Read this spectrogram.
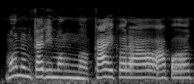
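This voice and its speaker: A woman's voice: very high voice, steady tone, moderate pace, bright, forceful tone. A woman voicing a chatty, aggrieved village housewife in a cartoon, speaking with a Varhadi Marathi accent from Vidarbha in a plaintive, rambling way. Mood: complaining. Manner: gossipy, plaintive, repetitive rambling. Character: chatty, aggrieved village housewife complaining about her sister-in-law. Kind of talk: amateur cartoon dialogue in village dialect.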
